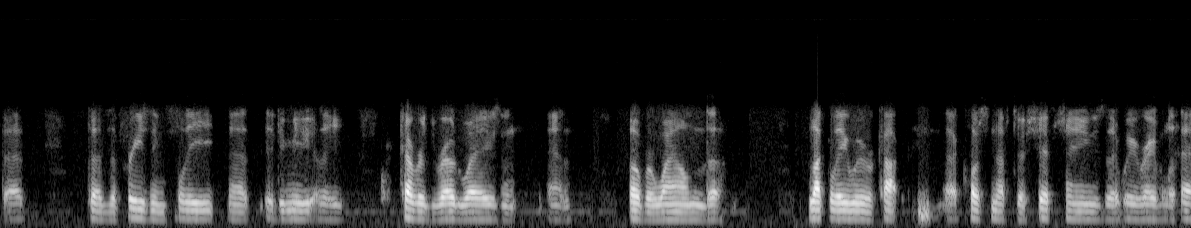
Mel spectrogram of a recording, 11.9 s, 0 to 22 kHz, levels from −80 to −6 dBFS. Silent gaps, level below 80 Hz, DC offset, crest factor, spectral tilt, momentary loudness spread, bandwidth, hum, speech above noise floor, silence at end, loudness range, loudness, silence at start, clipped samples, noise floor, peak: none; -62 dBFS; under 0.1%; 22 dB; -8 dB/octave; 15 LU; 4.2 kHz; none; 37 dB; 0 s; 5 LU; -23 LUFS; 0 s; under 0.1%; -59 dBFS; 0 dBFS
